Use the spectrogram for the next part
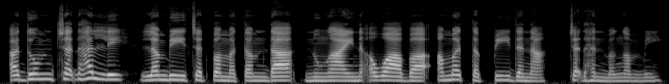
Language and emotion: Manipuri, neutral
